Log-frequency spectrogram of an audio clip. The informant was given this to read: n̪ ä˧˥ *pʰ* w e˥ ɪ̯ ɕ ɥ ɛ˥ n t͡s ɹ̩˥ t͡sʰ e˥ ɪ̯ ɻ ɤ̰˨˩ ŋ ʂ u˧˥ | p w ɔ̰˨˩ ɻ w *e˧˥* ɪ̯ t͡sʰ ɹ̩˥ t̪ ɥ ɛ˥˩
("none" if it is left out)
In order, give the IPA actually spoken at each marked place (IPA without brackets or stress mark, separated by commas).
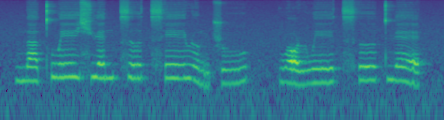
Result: t̪ʰ, e˧˥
